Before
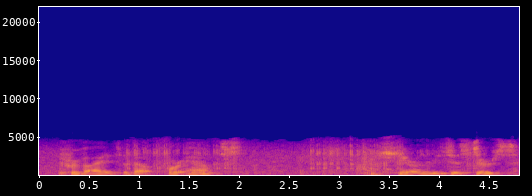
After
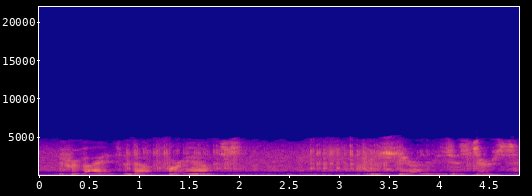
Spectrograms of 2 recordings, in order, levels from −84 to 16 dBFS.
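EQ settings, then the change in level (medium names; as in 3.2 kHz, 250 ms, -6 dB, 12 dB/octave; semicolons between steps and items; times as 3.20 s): elliptic band-stop 160–710 Hz, stop band 50 dB; -1.5 dB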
